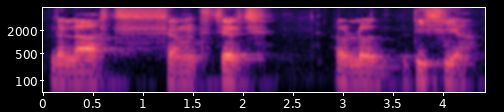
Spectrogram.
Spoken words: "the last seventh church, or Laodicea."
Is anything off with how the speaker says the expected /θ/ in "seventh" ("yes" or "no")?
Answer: yes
